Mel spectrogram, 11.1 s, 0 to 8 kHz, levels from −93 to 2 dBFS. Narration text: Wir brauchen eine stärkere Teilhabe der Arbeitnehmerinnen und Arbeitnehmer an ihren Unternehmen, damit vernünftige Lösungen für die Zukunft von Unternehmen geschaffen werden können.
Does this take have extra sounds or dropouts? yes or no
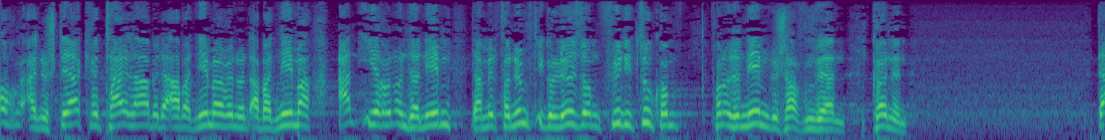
no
